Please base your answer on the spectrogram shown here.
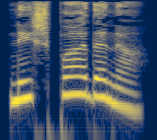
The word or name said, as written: ನಿಷ್ಪಾದನ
